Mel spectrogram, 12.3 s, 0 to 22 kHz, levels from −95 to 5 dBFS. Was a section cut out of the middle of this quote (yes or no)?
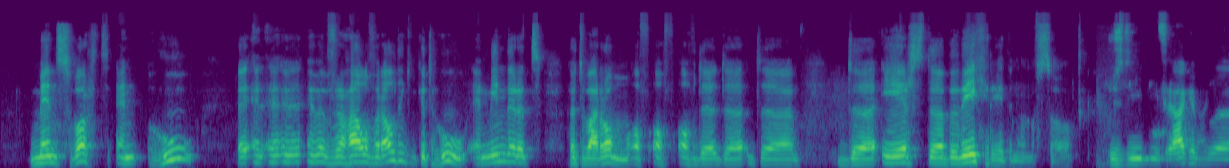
no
